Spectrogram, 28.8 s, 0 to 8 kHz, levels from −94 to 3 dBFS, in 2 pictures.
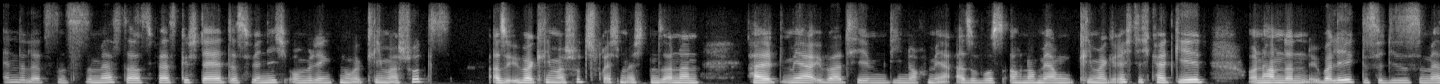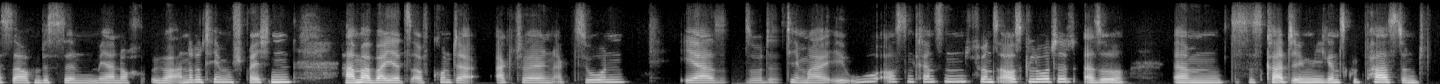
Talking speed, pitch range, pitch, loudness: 155 wpm, 185-225 Hz, 195 Hz, -23 LUFS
